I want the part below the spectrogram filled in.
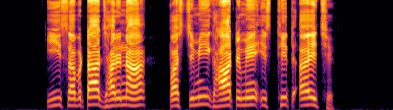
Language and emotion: Maithili, neutral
